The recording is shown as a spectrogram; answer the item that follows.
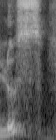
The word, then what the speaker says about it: Luche: De hecho, él lo pronuncia Brian Luz, Ah, ok.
